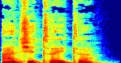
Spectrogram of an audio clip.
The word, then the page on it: agitator: British English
